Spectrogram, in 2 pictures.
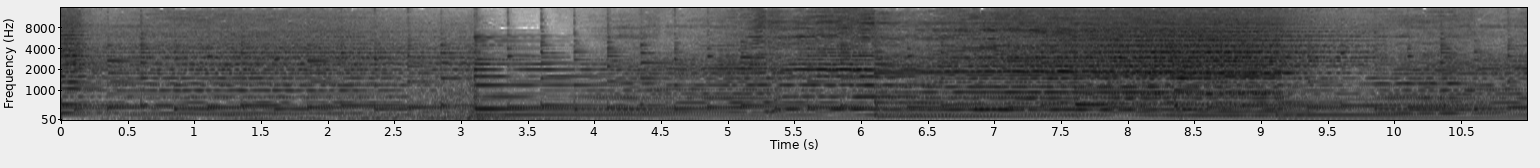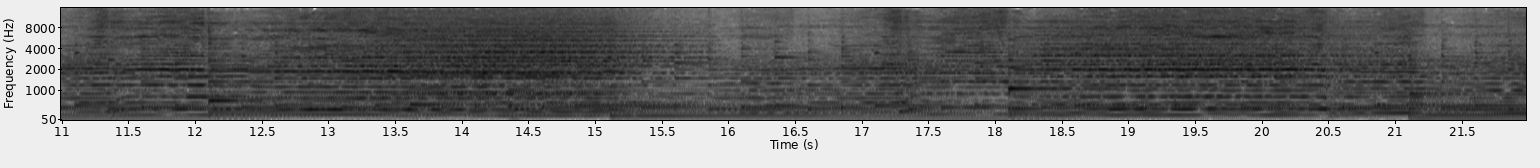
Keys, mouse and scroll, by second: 1.3 ctrl+t, 5.1 Return, 7.9 ctrl+t.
